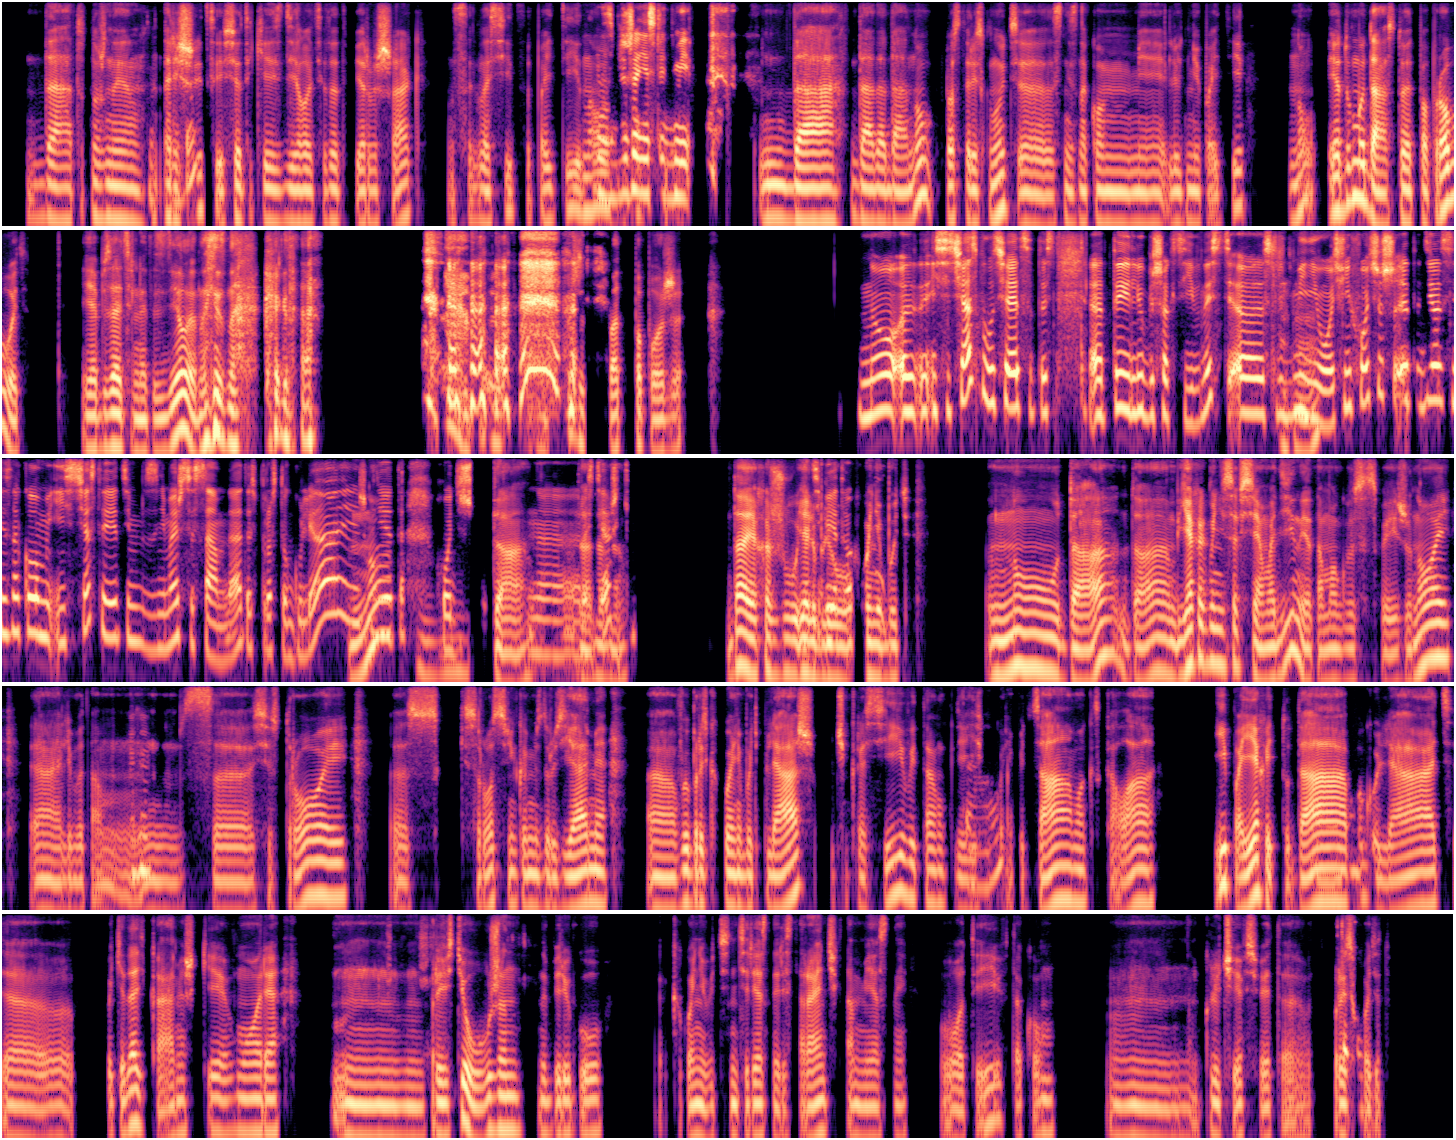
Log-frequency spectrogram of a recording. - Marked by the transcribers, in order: unintelligible speech; tapping; chuckle; laughing while speaking: "но не знаю когда"; laugh; other background noise
- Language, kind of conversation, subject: Russian, podcast, Что для тебя важнее: отдых или лёгкая активность?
